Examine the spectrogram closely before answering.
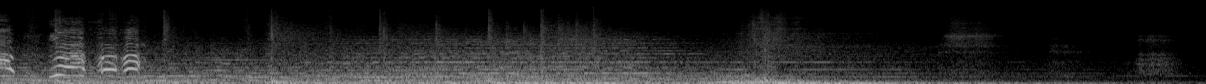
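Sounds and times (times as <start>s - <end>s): man yelling: 0.0s - 1.5s
background music: 0.0s - 12.0s.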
